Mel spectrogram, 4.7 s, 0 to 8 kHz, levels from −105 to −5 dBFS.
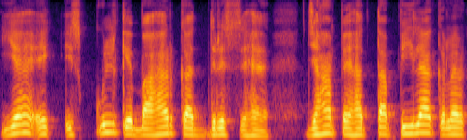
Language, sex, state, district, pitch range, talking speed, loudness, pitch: Hindi, male, Jharkhand, Palamu, 135-160 Hz, 180 wpm, -16 LUFS, 145 Hz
